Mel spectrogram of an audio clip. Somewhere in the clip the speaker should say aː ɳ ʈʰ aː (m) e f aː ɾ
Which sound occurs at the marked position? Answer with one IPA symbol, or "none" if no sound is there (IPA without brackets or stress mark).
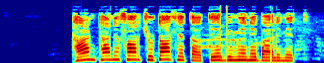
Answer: n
